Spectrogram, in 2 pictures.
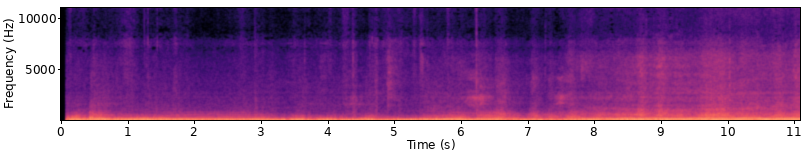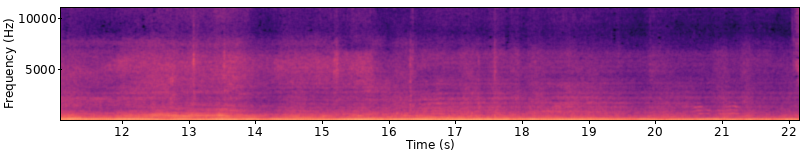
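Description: Side-by-side UTV engine revving up and down over and over as the vehicle crawls up a steep, rocky trail under load.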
